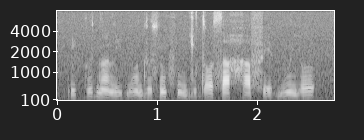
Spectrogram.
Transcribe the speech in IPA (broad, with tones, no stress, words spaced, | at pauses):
ɾi˨ku˨˦ dã˦˨li˨bɔ̃˧ du˦sũ˦fũ˧ ɡi˦dɔ˦sa˦ ha˧ fe˨bũ˨˦jo˦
